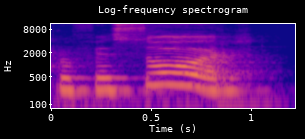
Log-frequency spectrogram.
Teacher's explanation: O sor é a minha sílaba tônica.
